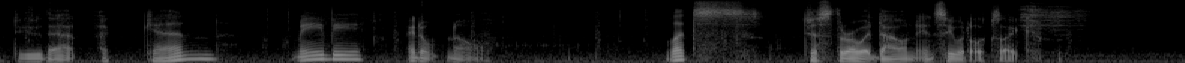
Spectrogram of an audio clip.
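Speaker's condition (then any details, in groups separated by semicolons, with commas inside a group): No condition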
